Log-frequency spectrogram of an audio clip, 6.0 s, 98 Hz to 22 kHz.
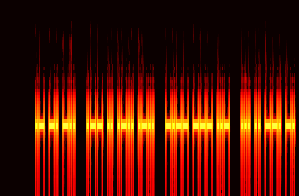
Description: Morse code, heard as a keyed tone, about 34 wpm, 700 Hz. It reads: AND WILL YOU SIGN
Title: Sentences from Top 1400 Words 35wpm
